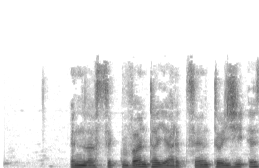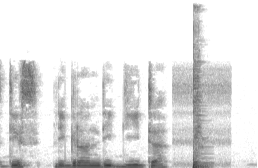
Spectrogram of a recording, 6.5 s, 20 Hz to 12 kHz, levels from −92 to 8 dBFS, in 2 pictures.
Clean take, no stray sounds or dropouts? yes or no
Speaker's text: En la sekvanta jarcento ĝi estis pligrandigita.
no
